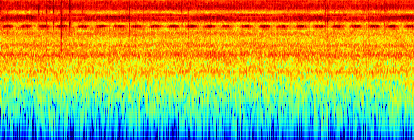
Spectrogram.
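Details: Continuous shrill chirping of many insects, with one lower band pulsing in quick regular beats, beside a bonfire heard as faint, occasional light crackles.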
